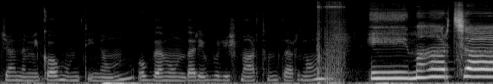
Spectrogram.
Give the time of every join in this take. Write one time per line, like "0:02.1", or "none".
0:03.3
